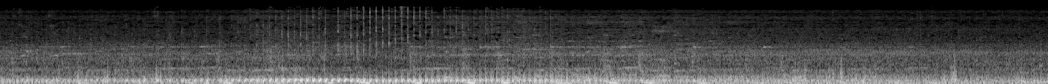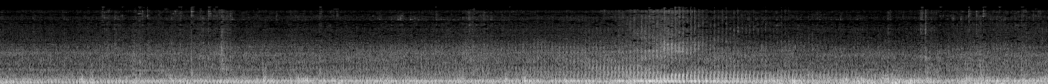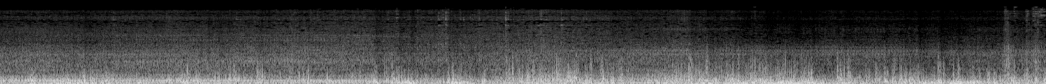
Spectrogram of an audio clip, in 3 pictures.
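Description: A small motorcycle engine runs steadily at cruising speed, with road and wind noise around it. About 17 seconds in, another motorcycle passes close by, its sound rising and falling away.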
